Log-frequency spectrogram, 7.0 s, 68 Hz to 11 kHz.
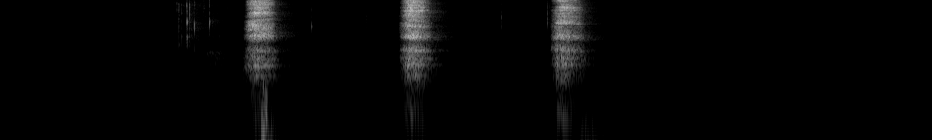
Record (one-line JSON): {"exhalation_length": "7.0 s", "exhalation_amplitude": 4943, "exhalation_signal_mean_std_ratio": 0.22, "survey_phase": "beta (2021-08-13 to 2022-03-07)", "age": "45-64", "gender": "Female", "wearing_mask": "No", "symptom_cough_any": true, "symptom_fatigue": true, "symptom_change_to_sense_of_smell_or_taste": true, "symptom_loss_of_taste": true, "symptom_onset": "4 days", "smoker_status": "Ex-smoker", "respiratory_condition_asthma": false, "respiratory_condition_other": false, "recruitment_source": "Test and Trace", "submission_delay": "2 days", "covid_test_result": "Positive", "covid_test_method": "RT-qPCR", "covid_ct_value": 16.8, "covid_ct_gene": "ORF1ab gene", "covid_ct_mean": 17.3, "covid_viral_load": "2100000 copies/ml", "covid_viral_load_category": "High viral load (>1M copies/ml)"}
